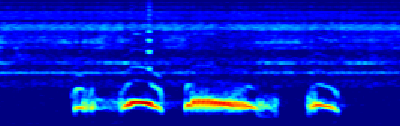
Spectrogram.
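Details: A spotted dove's mellow cooing phrase of four notes: a soft short lead-in, an arched coo, a long quavering coo and a clipped final note, over a quiet background.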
